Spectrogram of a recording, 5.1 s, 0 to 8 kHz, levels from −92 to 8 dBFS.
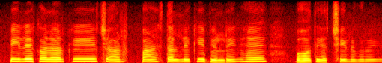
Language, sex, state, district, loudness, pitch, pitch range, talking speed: Hindi, female, Uttar Pradesh, Varanasi, -17 LUFS, 230 Hz, 220-245 Hz, 175 wpm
